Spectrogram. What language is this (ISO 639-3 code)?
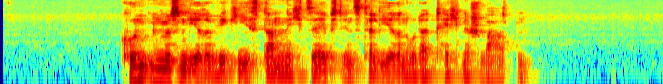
deu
